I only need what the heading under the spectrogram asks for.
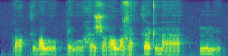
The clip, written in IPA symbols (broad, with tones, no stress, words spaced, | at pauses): ɾɒː˩kːə˩ wɒ˥woː˩ pːɛ˩woː˩hɐː˩ʃɒ˩ ɾɒː˥wɒ˩za˩ kːɐː˥ʈʏ˥maː˩ | ŋʏ˥mʏ˩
